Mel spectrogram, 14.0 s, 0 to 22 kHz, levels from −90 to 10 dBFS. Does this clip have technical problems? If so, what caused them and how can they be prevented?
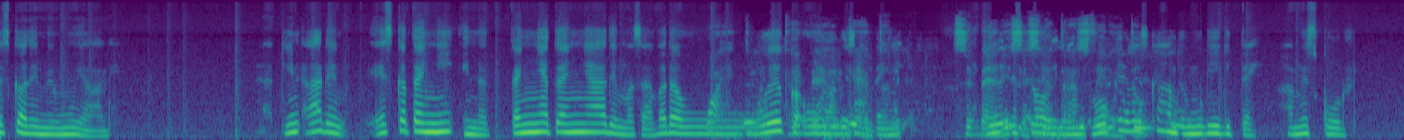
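Yes. An echo leak appears at 7.48–7.87 s, 8.3–9.33 s and 10.0–11.78 s: a distinct copy about 0.37 s late, only a few dB quieter, unlike reverb's smooth tail. The likely cause is a loudspeaker echo canceller letting far-end sound back through. Headsets or better acoustic echo cancellation prevent it.

Speech suppressed in double talk occurs at 8.49–9.04 s and 10.84–11.41 s, with dips of about 10 to 15 dB lasting a few tenths of a second. These are partial dips, not silent gaps like packet loss, and they occur while the echo overlaps, likely because the echo canceller turned down both its talker and the loudspeaker echo. Full-duplex-capable echo cancellation with gentler suppression during double talk prevents it.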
